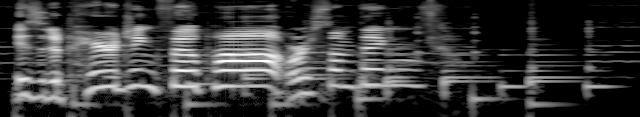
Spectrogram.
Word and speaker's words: faux pas: Like, is it a parenting faux pas or something? Baux pass is how you pronounce that.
